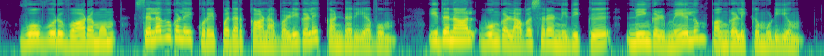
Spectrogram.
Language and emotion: Tamil, neutral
